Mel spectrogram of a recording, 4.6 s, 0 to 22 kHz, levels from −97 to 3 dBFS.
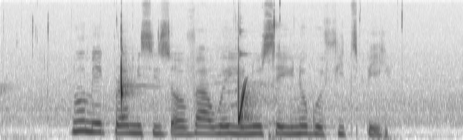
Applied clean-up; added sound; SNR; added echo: none; Raindrop / Drip; -2 dB; none.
